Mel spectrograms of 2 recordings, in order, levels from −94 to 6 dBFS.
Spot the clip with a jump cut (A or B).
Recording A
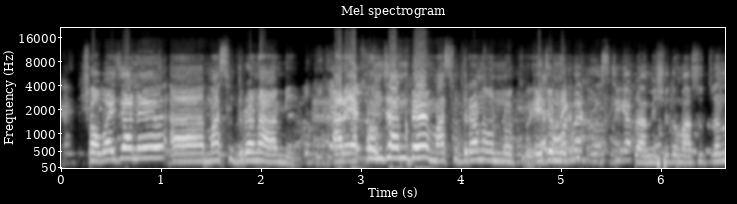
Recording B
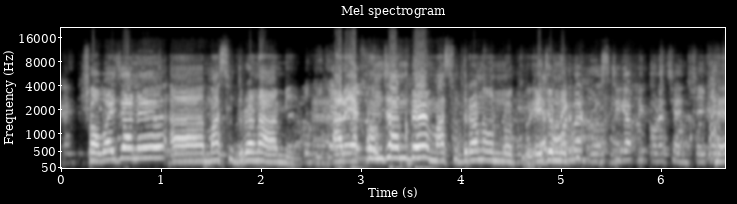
A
